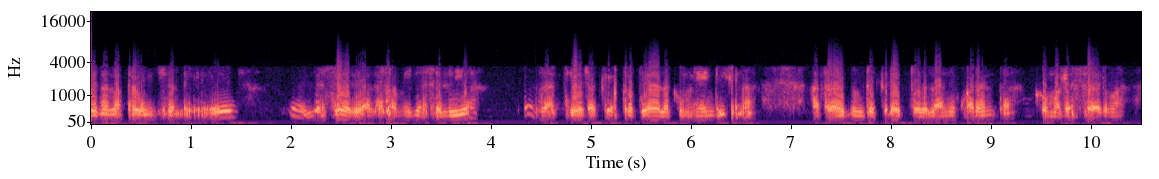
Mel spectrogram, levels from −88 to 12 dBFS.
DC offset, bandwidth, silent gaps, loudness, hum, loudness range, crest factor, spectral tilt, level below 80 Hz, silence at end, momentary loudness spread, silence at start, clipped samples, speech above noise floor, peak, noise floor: under 0.1%; 5.8 kHz; none; -14 LUFS; none; 1 LU; 12 dB; -8 dB/octave; -54 dBFS; 0.2 s; 10 LU; 0 s; under 0.1%; 32 dB; 0 dBFS; -45 dBFS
